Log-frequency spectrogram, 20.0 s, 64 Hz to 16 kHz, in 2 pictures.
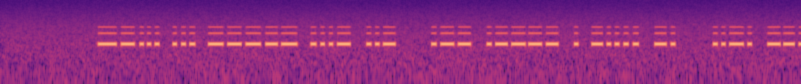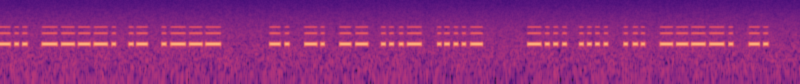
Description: Morse code, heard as a keyed tone, hand-sent with a straight key, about 23 wpm, 900 Hz. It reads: 7S0VU W1E6N F89AJ NNMV4 BHS9N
